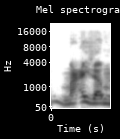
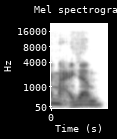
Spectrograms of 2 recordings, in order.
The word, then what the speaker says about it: mại dâm: như một cô gái gọi là cô gái mãi dâm hay là cô gái mạii dâm mã mạii mạii dâm mại dâ mại không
